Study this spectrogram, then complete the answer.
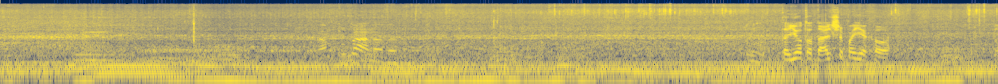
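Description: A vehicle engine revs.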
